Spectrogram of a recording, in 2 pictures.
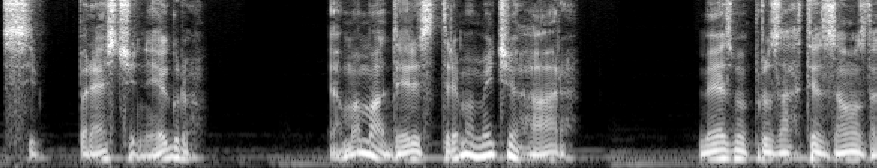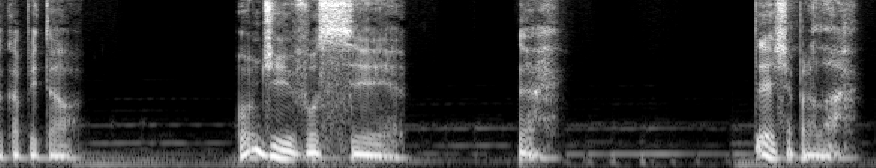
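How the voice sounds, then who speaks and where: A gentle, refined vampire nobleman played by a man with a low voice. He talks in a measured, formal way in an ASMR roleplay, over faint music. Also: vocal fry, heavily acted. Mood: delighted. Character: genial, refined elder vampire brother, wistful nobleman. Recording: music behind the voice.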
